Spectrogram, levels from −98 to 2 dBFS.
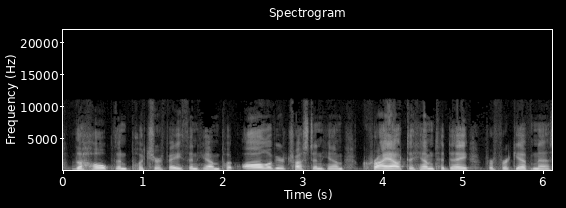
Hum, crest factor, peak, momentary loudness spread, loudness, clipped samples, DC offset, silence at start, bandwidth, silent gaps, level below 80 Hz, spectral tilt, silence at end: none; 16 dB; -8 dBFS; 11 LU; -24 LUFS; under 0.1%; under 0.1%; 0.15 s; 10.5 kHz; none; -72 dBFS; -6.5 dB/octave; 0 s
